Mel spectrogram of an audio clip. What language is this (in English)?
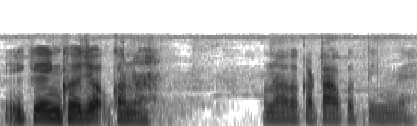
Santali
